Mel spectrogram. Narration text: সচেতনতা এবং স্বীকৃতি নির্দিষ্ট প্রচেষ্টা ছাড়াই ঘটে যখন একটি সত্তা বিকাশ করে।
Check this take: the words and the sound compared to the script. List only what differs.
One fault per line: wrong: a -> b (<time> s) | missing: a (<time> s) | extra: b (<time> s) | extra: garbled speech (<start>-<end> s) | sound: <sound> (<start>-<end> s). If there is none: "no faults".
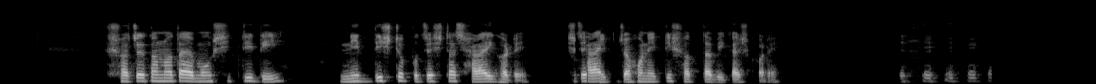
extra: garbled speech (5.7-6.1 s)
sound: laugh (9.0-9.9 s)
